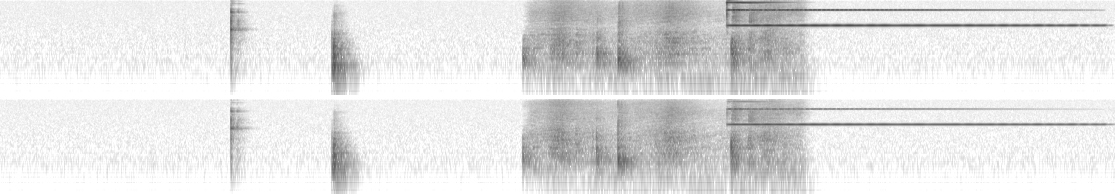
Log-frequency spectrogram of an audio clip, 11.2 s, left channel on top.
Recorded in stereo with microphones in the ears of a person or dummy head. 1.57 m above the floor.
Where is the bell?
80° left, 0.7 m.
